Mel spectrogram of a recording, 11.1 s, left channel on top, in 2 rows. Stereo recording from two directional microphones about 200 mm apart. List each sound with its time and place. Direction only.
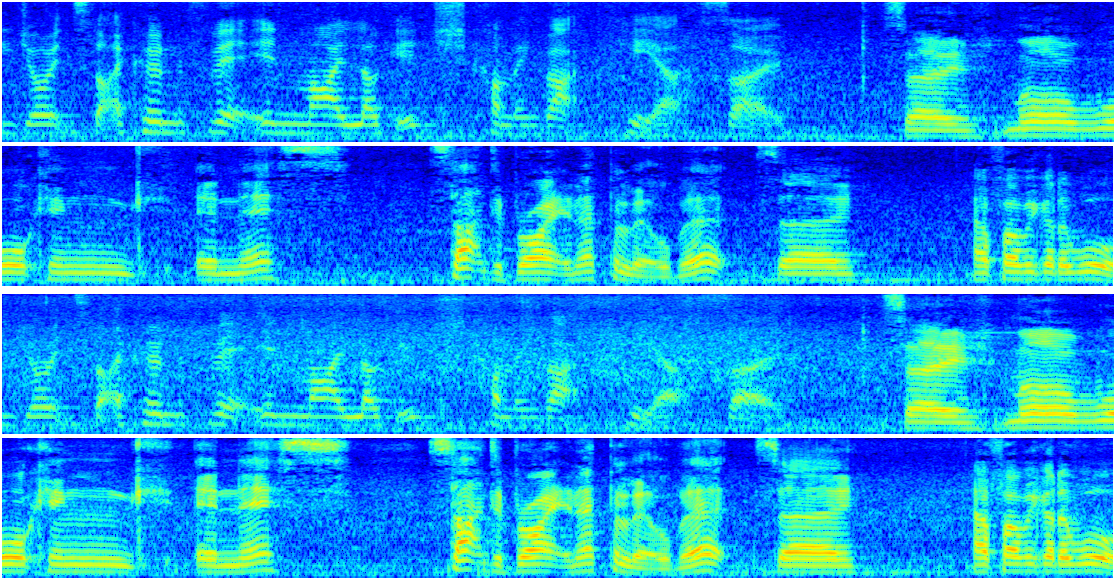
0.2 s speech: 15° left (ahead or behind)
4.4 s speech: 5° left (ahead or behind)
